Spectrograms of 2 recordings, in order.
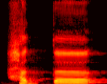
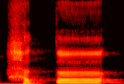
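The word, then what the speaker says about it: حَتّٰى: টান দিয়ে পড়তে হবে সালামুন সালামুন হিয়া হিয়া হাত্তা এখানে তার উপরে খারাপ জবর 11 পরিমাণ টান দিয়ে পড়তে হবে হাত্তা আমরা যে ইয়াটা দেখতেছি ইয়া হচ্ছে রসমুল খাত লেখা আছে কিন্তু উচ্চারণ হবে না হাত্তা মাতলাল এখানে তর উপরে জজম তল করা হালকা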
